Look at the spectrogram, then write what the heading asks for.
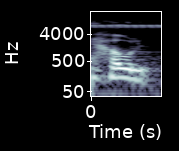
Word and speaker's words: whole: इसी तरह से होल, ये HOLE होल, और WHOLE होल, इसका यही है होल।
